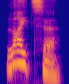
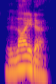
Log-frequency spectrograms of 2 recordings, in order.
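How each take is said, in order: First: The T is an affricate with a hiss. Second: The T is a quick tap. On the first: "this affrication" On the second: "Tapping the T"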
